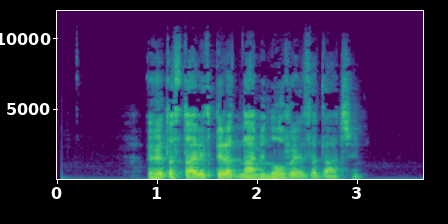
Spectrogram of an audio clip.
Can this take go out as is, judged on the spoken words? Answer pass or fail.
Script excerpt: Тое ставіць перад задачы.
fail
